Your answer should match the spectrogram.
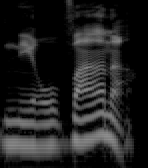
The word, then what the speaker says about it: Neil Vana: Nirvana was actually meant to be pronounced as Neil Vana.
